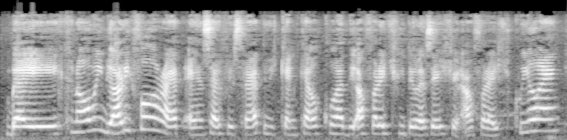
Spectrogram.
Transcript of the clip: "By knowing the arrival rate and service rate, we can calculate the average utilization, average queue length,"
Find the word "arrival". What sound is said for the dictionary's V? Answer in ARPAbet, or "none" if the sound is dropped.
F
